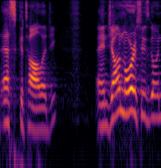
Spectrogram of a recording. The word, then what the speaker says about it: eschatology: so this is as luke called it echotology john moore i think would pronounce it eschatology and john morris who's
